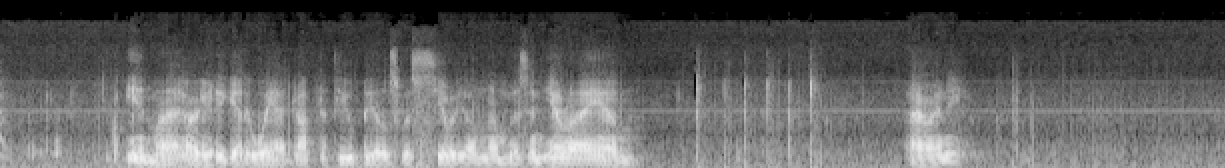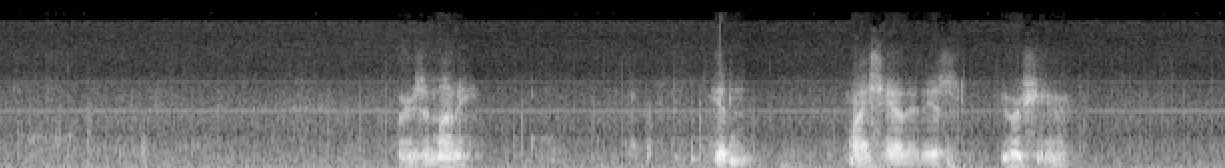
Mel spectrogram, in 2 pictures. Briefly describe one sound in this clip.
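A middle-aged man speaks firmly and with animation, close by.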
